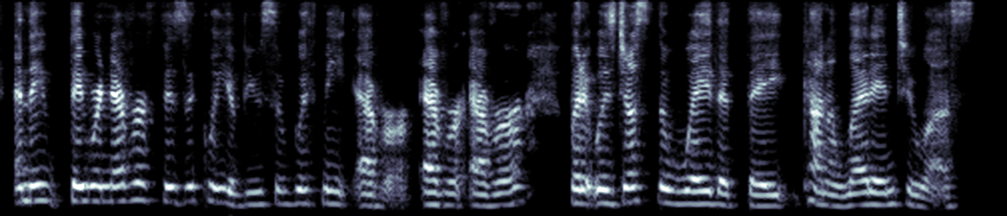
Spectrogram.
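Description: Someone with an American accent talks at a moderate pace in a plain, everyday voice, with ordinary pitch variation. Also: woman, fairly low pitch for a woman, hardly any pauses. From Massachusetts. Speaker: author and medical writer. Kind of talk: interview.

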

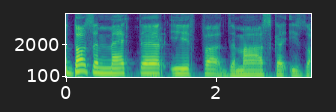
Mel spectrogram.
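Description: In a very clean recording with a silent background, a woman speaks very slowly. She has an Italian accent. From Italy. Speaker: pasta maker and business founder. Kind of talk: interview. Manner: halting.

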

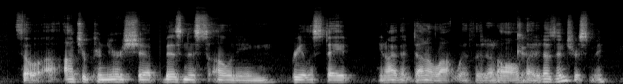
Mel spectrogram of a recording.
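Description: A man with an American accent talks very fast with hardly any pauses, using a fairly low pitch and fairly even intonation. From Kansas (Sedgwick). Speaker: optometrist. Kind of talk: interview. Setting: studio.

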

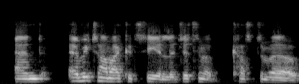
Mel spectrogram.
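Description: With a British accent, a man speaks at medium pitch and with ordinary pitch variation. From UK. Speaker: tech company CEO. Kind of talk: interview.

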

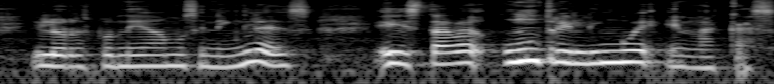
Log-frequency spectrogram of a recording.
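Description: A woman speaks at a moderate pace. Her pitch is medium, and her intonation is fairly even. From US, Alamosa, Colorado; Guatemalan family. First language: raised trilingual: Spanish, Q'anjob'al, English (speaking Spanish). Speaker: musician and community advocate. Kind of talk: interview, casual chat.

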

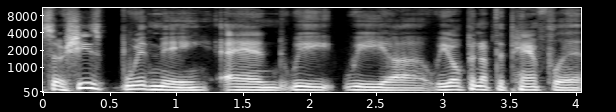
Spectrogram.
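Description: Speaking in a New York State accent, a man uses a fairly low pitch and fairly even intonation. The recording is very clean, with a silent background. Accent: American, New York State. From New York State, Woodstock. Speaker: startup founder and CEO. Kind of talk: casual interview.

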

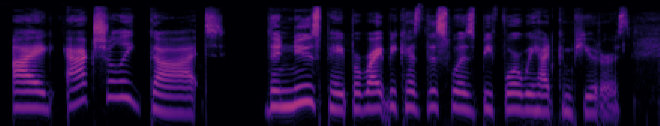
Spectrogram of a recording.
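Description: A woman with an American accent talks at a moderate pace and a medium pitch in a plain, everyday voice. The sound is dry and close with no echo, on a very clean recording with a silent background. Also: ordinary pitch variation. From Kansas City, US Midwest. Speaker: podcast host and life coach in addiction recovery. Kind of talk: casual interview.

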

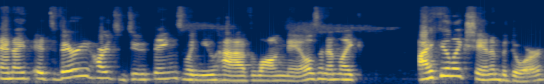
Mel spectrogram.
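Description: A woman with an ordinary speaking voice talks at a moderate pace, her medium pitch moving in a lively, varied way. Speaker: podcast co-host. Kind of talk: casual chat.

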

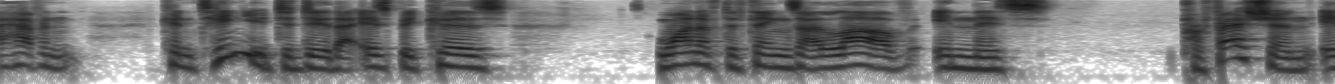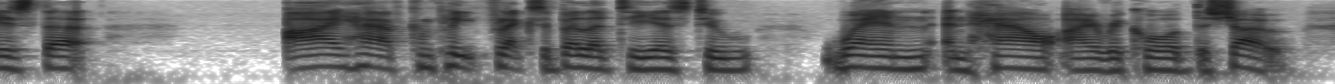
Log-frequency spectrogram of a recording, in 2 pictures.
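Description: Against a quiet background, a man with an English accent speaks at a moderate pace, his fairly high pitch showing ordinary variation and his loudness very even. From England. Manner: halting.

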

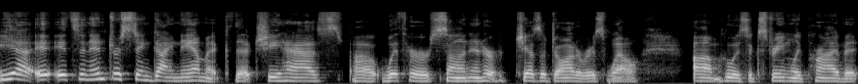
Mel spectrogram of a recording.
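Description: A woman's ordinary speaking voice, fairly low in pitch, with lively intonation, very even loudness and a quiet background. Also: moderate pace. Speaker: documentary filmmaker. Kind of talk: interview.

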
